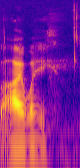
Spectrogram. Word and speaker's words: Iowa: town called Iowa Louisiana it's spelled just like the state of Iowa but uh we pronounce it iway I figured that out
